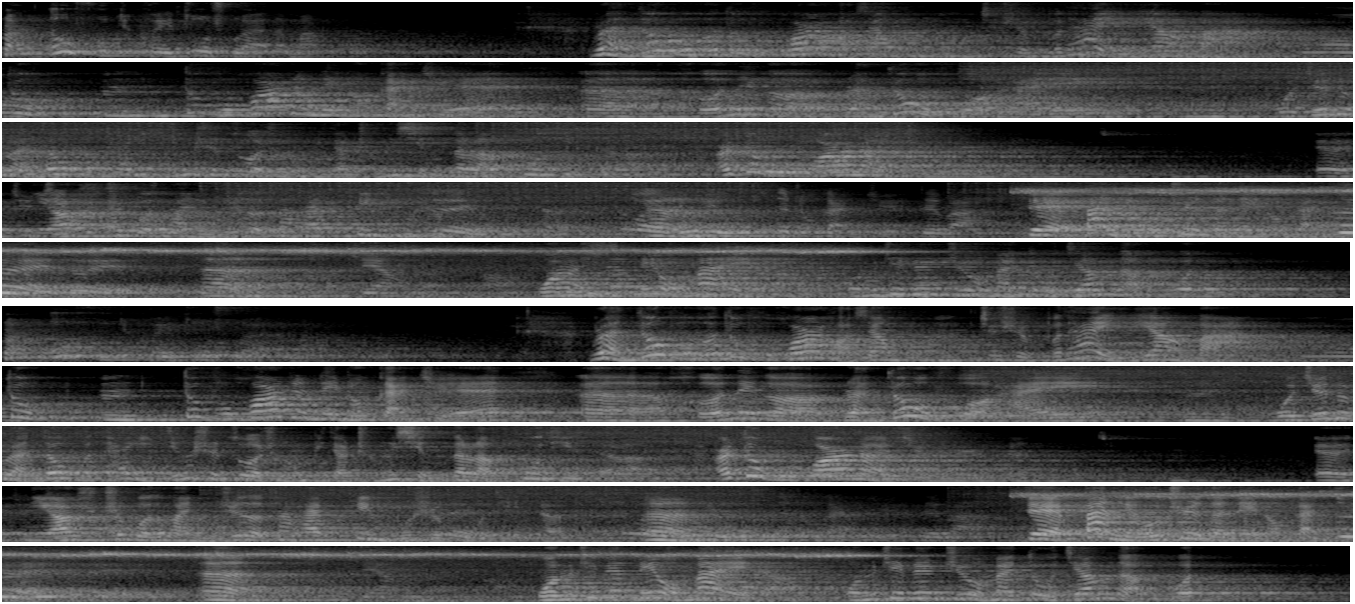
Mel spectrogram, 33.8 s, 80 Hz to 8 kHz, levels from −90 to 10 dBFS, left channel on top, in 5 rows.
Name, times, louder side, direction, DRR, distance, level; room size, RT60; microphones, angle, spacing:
voice 1, 0.0-1.6 6.5-7.1 17.3-17.6 20.3-21.4 22.4-22.7 23.3-25.2 26.9-28.4 28.7-30.0 31.6-31.9, left 3 dB, 25° left, 3 dB, 0.3 m, -40 dB
voice 2, 2.6-6.3 6.8-7.0 7.2-18.7 19.3-19.5 20.1-23.8 25.4-27.2 28.0-28.4 29.7-33.0, right 3 dB, 70° right, 5 dB, 0.7 m, -36 dB
Drill, 11.5-14.4 15.8-18.1 21.2-24.0 25.0-28.1, left 1 dB, 5° left, 1.6 m, -53 dB
Cricket, 25.3-31.3, right 1 dB, 25° right, 1.3 m, -36 dB
12.0 x 4.8 x 3.7 m, 2.8 s
head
